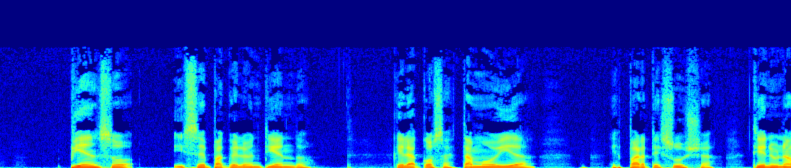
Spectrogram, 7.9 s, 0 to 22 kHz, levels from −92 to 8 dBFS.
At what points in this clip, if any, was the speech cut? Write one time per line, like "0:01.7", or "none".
0:03.9
0:05.9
